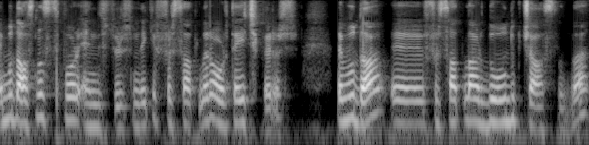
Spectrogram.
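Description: Medium pitch and a dark, mellow tone from a woman. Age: 20s. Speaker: sports club marketing executive. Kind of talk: interview. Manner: frequent hesitation fillers.

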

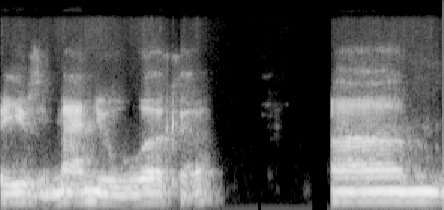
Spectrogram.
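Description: With fairly even intonation, a man's voice holds a medium pitch. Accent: English. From England. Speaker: online trader. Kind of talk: casual interview.

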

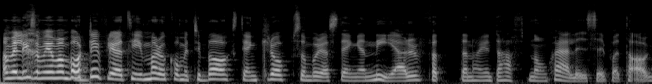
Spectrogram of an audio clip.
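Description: The speaker talks at a fairly quick pace with lively intonation and big swings in loudness. It is a normal speaking voice. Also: woman. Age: 20s. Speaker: spiritual medium. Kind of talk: interview.

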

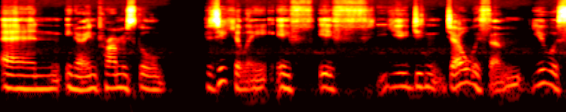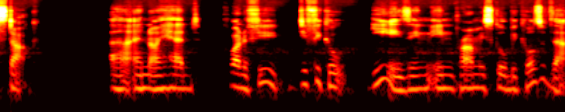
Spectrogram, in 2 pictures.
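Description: On a very clean recording with a silent background, a woman with an Australian accent speaks at a moderate pace in a somewhat breathy voice with ordinary pitch variation. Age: 40s. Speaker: teacher. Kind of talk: casual interview chat.

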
